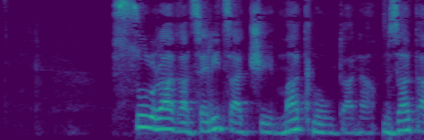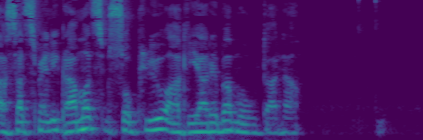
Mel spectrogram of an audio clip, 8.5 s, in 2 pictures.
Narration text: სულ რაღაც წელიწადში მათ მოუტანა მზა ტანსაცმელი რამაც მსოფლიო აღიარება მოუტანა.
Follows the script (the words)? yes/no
yes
